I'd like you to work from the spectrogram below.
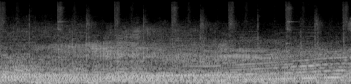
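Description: A drone flies overhead with a loud, steady propeller whine and buzzing drone that holds evenly throughout, close and without talk.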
